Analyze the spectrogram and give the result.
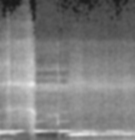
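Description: Someone whistles by drawing breath in, producing a thin, breathy tone that holds, breaks, then slides to a slightly lower wavering pitch. The whistle is moderately loud, with no talking.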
